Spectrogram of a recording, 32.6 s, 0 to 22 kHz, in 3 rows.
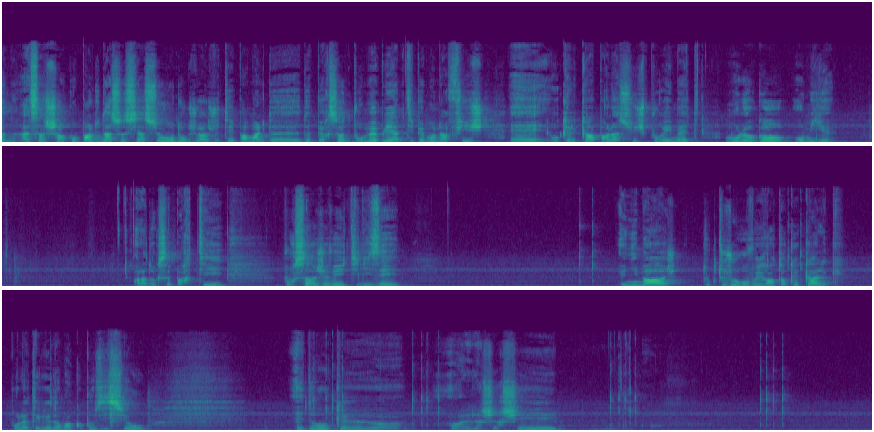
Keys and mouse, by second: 18.1 click, 20.7 click, 25.6 click, 25.9 click, 26.0 double click, 26.9 click, 27.1 click, 27.2 double click, 29.4 click, 29.5 click, 29.7 double click, 31.2 click, 31.4 click, 31.5 double click.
